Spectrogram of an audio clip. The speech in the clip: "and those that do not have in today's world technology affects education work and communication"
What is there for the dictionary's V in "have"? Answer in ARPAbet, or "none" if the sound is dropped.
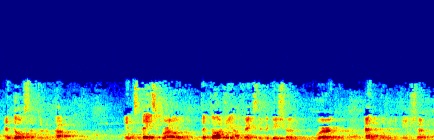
P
